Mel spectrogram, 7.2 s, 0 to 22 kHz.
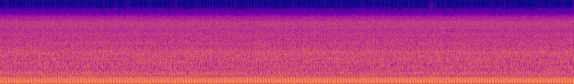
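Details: Husqvarna ST330T/ST332 snowblower that wouldn't start, oil black and smelling of gasoline: even, steady drone from the small petrol engine with no misses or surging; running smoothly.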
